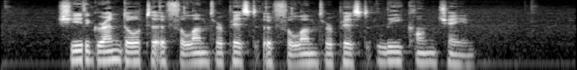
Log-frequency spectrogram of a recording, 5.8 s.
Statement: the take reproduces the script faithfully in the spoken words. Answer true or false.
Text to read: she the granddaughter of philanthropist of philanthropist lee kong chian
true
